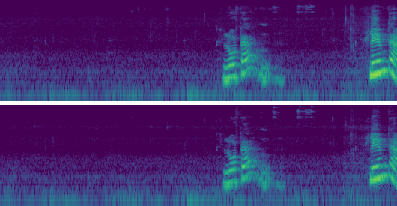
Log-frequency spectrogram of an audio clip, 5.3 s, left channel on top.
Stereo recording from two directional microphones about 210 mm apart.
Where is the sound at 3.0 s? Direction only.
30° left (ahead or behind).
